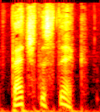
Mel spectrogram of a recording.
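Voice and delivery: high-pitched prompt to a dog; dog-command tone. A narrator's reading. Someone telling a dog to fetch, coaxing command. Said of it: "in the tone of voice one uses to say".

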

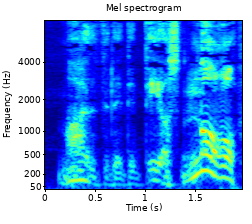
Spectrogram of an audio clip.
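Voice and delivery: slow moan rising to a cry; terrified moan. Acted. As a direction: moan in terror. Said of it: "moaned in terror".

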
